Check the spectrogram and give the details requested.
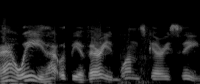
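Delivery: plain reading voice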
